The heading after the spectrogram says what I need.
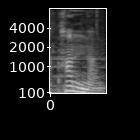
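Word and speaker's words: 困難: look at this word it's pronounced Kanan and means hardships or difficulties at first glance it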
